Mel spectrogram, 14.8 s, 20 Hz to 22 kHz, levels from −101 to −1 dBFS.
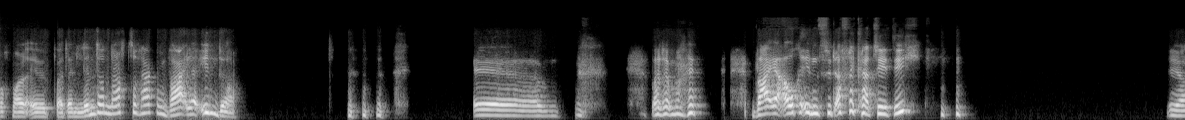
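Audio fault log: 0.5–11.57 s call bitrate drop: coarser coding and a cut-off falling to 8 kHz, consistent with roughly 12 kbps at its lowest; the spectrogram goes dark above.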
